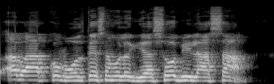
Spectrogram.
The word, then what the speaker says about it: यशोभिलाषा: जैसे दोनों शब्द मैं बोल रहा हूं, यशोभिलाषा, यशोभिलाषा, देखो यशो अभिलाषा, यहां तो अ दिख रहा है आपको, लेकिन यहां अ दिख नहीं रहा है, तो यहां पे अ साइलेंट है, यानी यहाँ पे अ लुप्त है, छुपा हुआ है, तो वो बोलते समय अपने आप प्रकट हो जाएगा।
